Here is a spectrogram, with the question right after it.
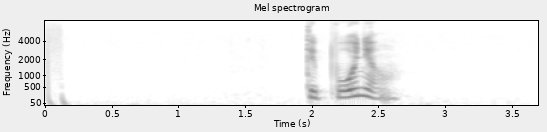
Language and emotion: Russian, neutral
